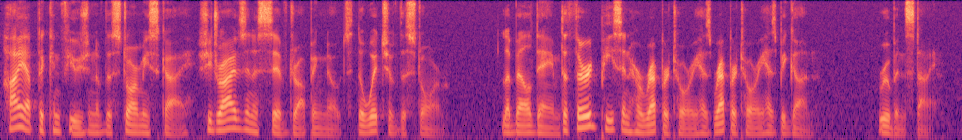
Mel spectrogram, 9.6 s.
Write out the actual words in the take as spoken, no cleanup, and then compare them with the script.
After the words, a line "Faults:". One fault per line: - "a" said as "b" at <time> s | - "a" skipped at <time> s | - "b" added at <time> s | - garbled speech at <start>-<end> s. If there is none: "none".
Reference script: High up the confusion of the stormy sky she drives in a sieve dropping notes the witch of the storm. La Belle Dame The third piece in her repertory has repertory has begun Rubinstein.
High up the confusion of the stormy sky she drives in a sieve dropping notes the witch of the storm. La Belle Dame The third piece in her repertory has repertory has begun Rubinstein.
Faults:
none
